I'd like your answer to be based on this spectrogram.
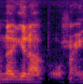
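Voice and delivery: ordinary talk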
